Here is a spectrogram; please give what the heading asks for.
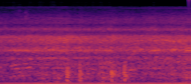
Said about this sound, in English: Leaving us is an LNER Azuma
